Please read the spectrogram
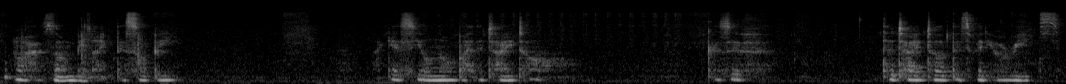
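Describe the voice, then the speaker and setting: A woman speaking softly and breathily in an ASMR make-up tutorial, gently musing in a hesitant, unhurried way. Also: mid-range voice, echoey room, slight background noise, low-quality recording. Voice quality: soft, breathy, mostly whispered. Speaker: ASMR content creator, make-up demonstrator.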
